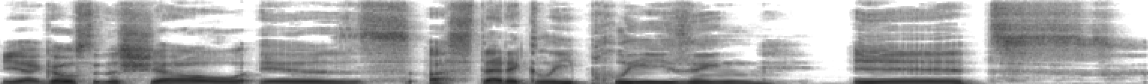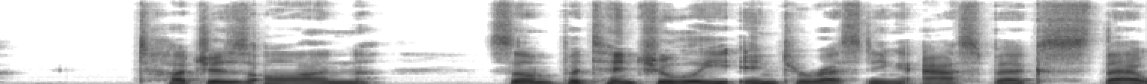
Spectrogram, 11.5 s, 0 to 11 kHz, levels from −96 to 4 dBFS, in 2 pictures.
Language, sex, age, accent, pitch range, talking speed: English, male, 20-39, American, 110-135 Hz, 85 wpm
